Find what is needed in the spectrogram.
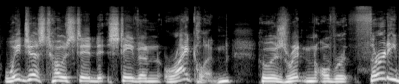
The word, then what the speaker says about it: Raichlen: And it's spelled funny. It's R-A-I-C-H-L-E-N, but it's pronounced Raichlen.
